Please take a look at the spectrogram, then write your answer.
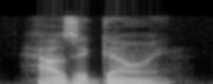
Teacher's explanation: Instead, how is it going becomes how's it going? The is disappears and the final G in going often softens. This is called connected speech.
